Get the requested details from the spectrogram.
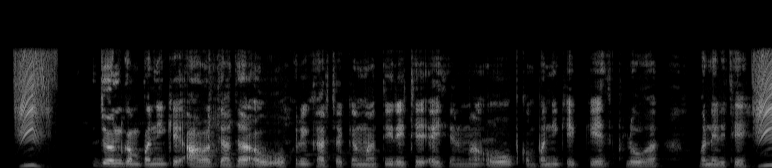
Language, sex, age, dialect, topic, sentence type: Chhattisgarhi, male, 60-100, Western/Budati/Khatahi, banking, statement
